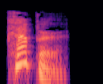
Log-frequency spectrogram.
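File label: "cupper", British English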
